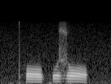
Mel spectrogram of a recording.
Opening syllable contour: low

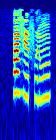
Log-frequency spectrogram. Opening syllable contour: high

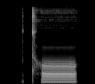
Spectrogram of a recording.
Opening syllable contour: high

